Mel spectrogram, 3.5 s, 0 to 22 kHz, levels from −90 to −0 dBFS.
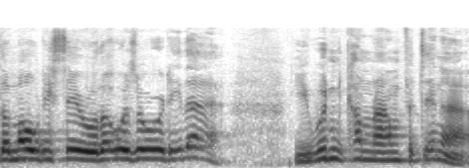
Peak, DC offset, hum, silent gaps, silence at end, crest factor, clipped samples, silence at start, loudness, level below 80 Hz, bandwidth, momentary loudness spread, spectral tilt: -4 dBFS; under 0.1%; none; none; 0 s; 14 dB; under 0.1%; 0 s; -19 LUFS; -64 dBFS; 11 kHz; 12 LU; -7 dB/octave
